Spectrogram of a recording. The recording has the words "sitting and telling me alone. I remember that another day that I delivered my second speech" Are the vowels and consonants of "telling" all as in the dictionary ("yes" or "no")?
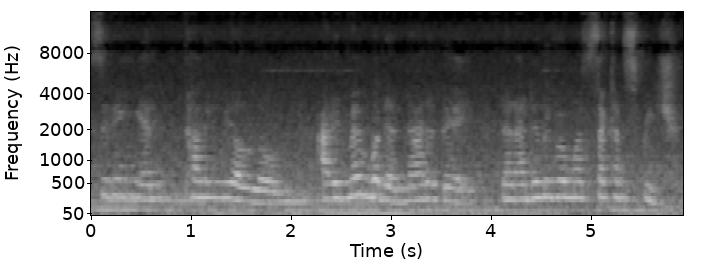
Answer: no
